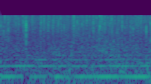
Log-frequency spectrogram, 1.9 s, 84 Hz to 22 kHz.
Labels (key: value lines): label: biophony, midshipman
recorder: SoundTrap 500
